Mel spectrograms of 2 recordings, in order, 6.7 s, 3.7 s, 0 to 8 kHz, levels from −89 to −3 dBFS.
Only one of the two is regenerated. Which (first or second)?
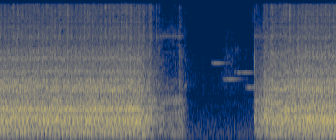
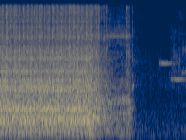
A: second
